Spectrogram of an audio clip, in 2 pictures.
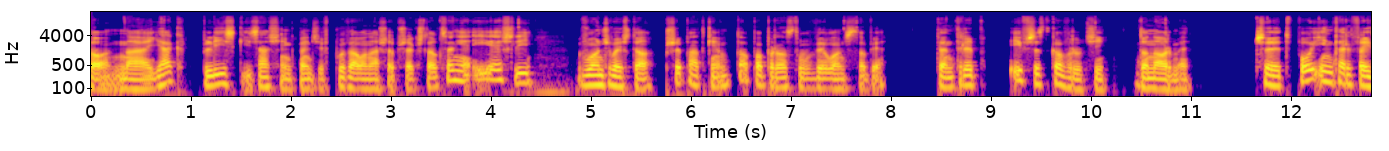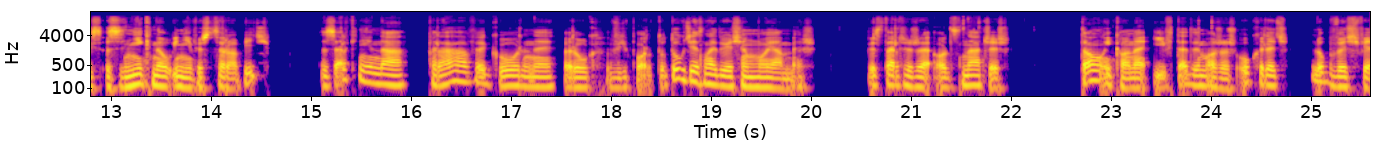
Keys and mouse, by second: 7.5 click, 8.9-10.0 drag, 11.2 ctrl+z, 21.5 click, 23.9 click.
